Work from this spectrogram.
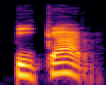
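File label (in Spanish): "PICAR", Spanish; mekanta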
